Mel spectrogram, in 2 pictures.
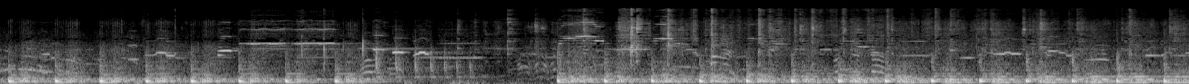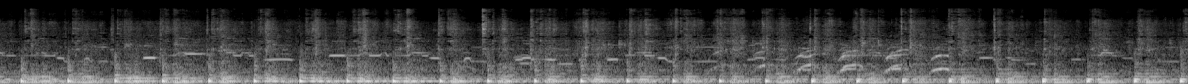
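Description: Festival band music for a Turcos dance: a large bass drum beating a steady rhythm of about two strokes a second, with a high melody line over it. The music drops away about four seconds in and comes back sharply about a second and a half later.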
